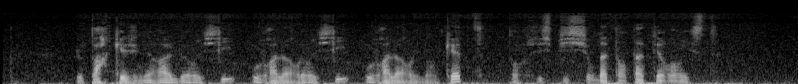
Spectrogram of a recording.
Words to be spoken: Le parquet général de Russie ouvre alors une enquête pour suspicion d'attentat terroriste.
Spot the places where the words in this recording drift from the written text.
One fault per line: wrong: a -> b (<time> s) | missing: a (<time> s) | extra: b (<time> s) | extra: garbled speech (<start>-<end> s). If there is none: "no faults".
extra: Russie ouvre alors (3.0 s)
